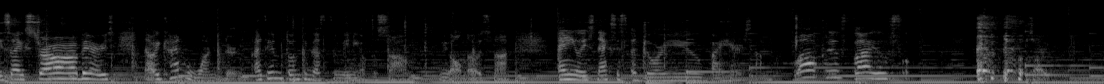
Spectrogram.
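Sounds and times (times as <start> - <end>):
speech: 0.0 - 9.2, 9.8 - 10.7
person coughing after choking: 9.8 - 10.5.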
